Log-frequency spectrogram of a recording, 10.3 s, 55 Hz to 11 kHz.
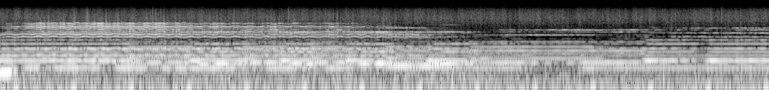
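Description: Playback of a 1927 Pathé Cellodisc 78 rpm record: a slow melody of long notes with a strong, even vibrato, with no clear beat. A steady layer of disc surface noise and crackle sits under the music, and the sound is dull, with no top end.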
